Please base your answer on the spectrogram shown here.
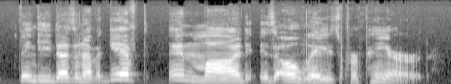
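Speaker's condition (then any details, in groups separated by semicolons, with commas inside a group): Cerebral palsy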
